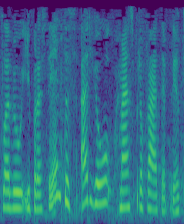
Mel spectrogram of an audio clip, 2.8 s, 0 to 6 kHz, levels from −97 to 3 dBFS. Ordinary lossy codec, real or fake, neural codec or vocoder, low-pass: MP3, 24 kbps; fake; codec, 16 kHz, 4 kbps, X-Codec, WavLM features, trained on Multilingual LibriSpeech; 5.4 kHz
